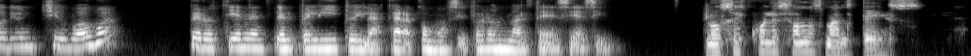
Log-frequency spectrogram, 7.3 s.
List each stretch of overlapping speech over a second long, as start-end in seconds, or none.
none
